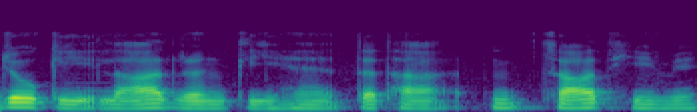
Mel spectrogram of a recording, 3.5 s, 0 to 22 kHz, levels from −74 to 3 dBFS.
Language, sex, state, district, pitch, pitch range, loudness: Hindi, male, Chhattisgarh, Sukma, 105 Hz, 100-120 Hz, -21 LUFS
